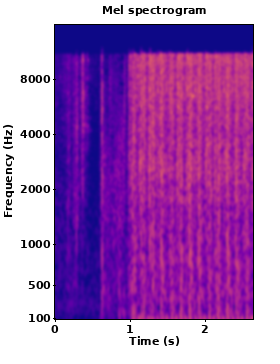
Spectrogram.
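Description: A heavy machine gun fires in a fast, loud rattle.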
